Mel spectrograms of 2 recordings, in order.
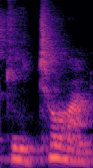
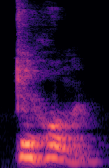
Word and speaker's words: Kilchoman: Luego, por ejemplo, Kilchoman no es Kilchoman, es Kilhoman.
